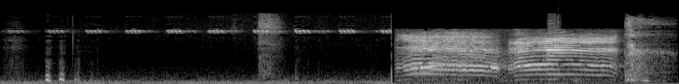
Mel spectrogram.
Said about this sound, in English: All those times when we hear a comedian bombing, you know, making a joke, and there's silence except for crickets. What if those crickets are actually cracking up?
